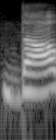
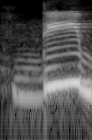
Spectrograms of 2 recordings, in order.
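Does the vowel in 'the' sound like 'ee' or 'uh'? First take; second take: uh; ee. First: The vowel sounds like 'uh'. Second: The vowel sounds like 'ee'. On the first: "कुछ लोग दा को दा बोलते हैं" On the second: "कुछ लोग दा को दी बोलते हैं"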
